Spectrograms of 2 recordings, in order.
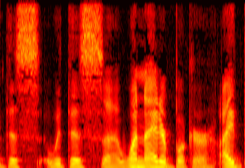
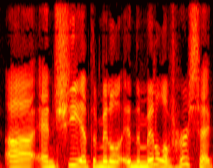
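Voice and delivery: ordinary delivery

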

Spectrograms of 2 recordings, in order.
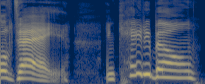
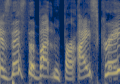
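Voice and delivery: put-on high, whiny child voice; 7 semitones higher, faster than usual. Child pushing parent's buttons.

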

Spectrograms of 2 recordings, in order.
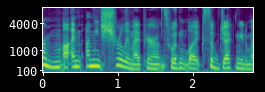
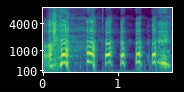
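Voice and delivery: big laugh; 12 semitones higher, 5 dB louder than usual. Real, not acted. Laughing at the story.

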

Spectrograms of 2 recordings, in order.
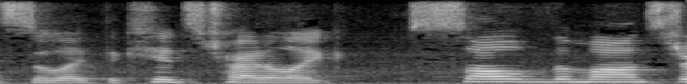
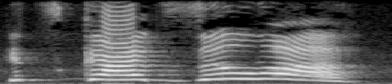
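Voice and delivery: high, loud cheering cartoon kid voice, slowing on "It's Godzilla"; excited cartoon kids; 12 dB louder than usual. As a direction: shout it like thrilled kids spotting the monster. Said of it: "the kids going just like".

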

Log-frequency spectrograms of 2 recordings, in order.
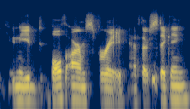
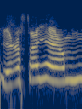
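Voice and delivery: very high, slow frog-puppet voice; Kermit the Frog; 5 dB quieter, slower than usual. Acted. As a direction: answer high and drawn out as the puppet. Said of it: "are you Kermit the Frog".

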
